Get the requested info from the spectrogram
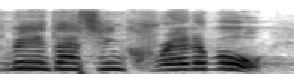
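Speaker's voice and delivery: high-pitched imitation of amazement; blown away. Mate praising the friend who covered for him, blown away. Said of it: "He was blown away".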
